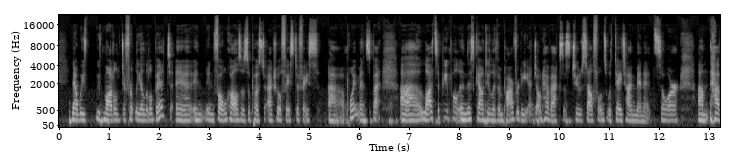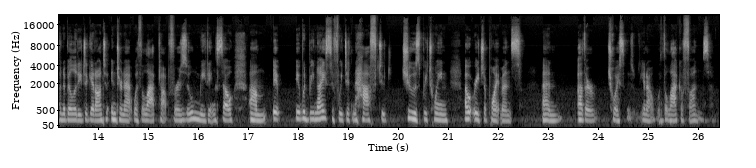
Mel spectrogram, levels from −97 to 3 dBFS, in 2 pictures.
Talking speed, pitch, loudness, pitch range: 185 wpm, 180 Hz, -31 LUFS, 170-190 Hz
